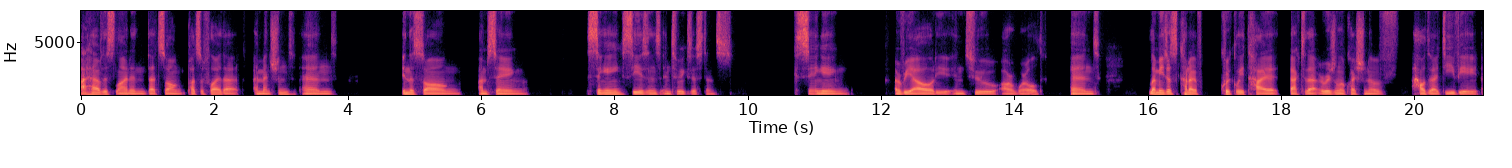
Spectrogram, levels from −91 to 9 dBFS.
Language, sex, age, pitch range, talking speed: English, male, 20-39, 90-105 Hz, 130 wpm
